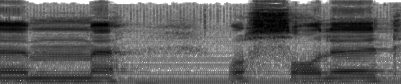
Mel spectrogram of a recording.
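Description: A voice chanting the Arabic supplication recited after the call to prayer, in a drawn-out melodic style. A long held note ends just after the start and a short note follows. After a breath, a new phrase rises in pitch near the end, over a steady low mains hum.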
